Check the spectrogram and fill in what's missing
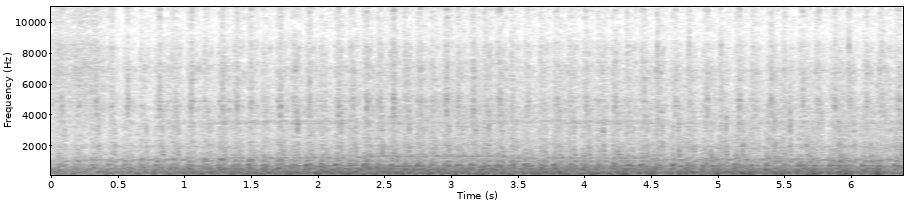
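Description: A Babylock Solaris embroidery machine stitching the nostril of an eagle's beak on an in-the-hoop zippered bag, a dense continuous whirring of rapid needle strikes, close and unbroken.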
